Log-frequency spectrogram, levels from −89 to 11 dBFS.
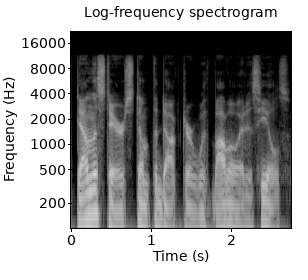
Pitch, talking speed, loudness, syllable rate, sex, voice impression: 90 Hz, 240 wpm, -19 LUFS, 5.4 syllables/s, male, masculine, adult-like, thick, tensed, powerful, slightly muffled, cool, calm, mature, friendly, reassuring, wild, lively, slightly strict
